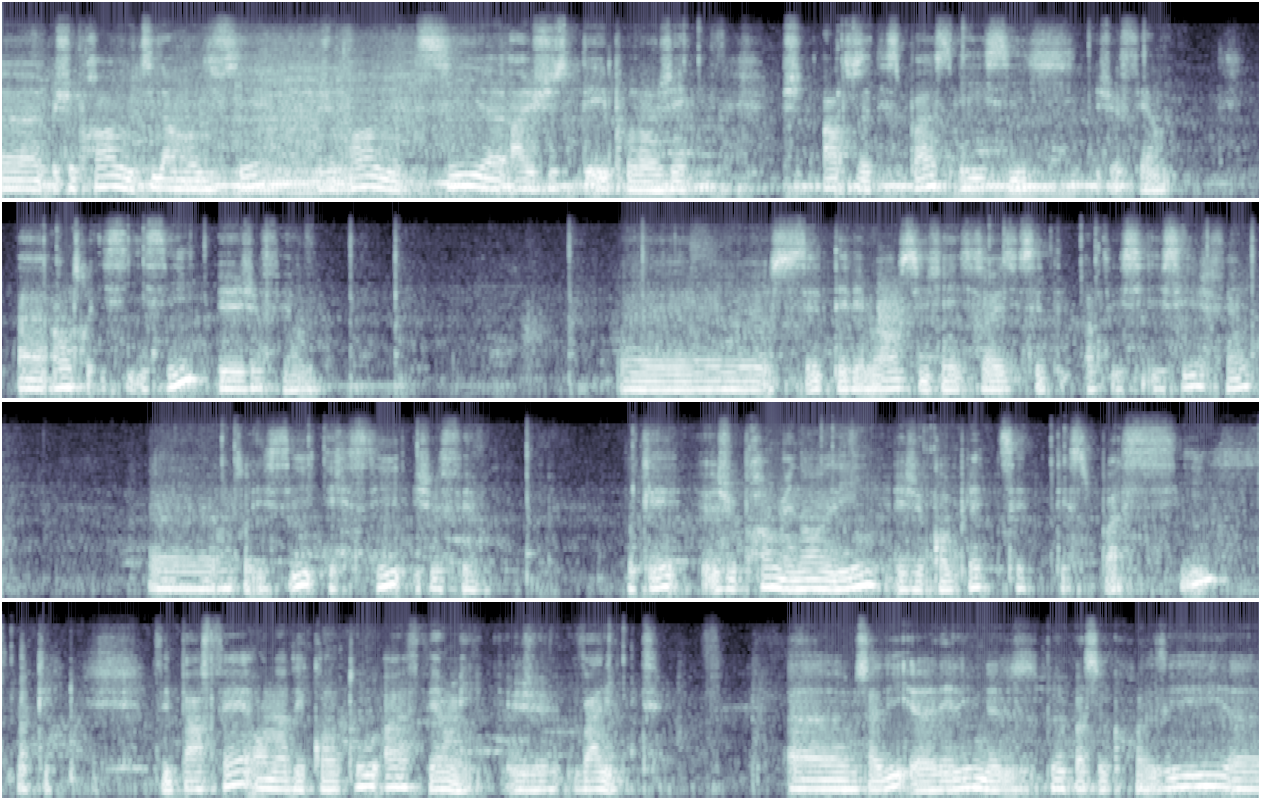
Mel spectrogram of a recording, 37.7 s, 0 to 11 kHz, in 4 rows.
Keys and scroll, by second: 23.6 Escape, 28.7 Escape.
